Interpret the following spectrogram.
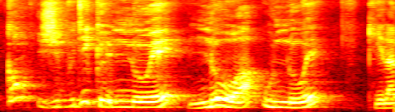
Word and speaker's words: Noah: Ou on peut dire normalement la prononciation meilleure est Noah. N-O-A. Noah, oui, Noah.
